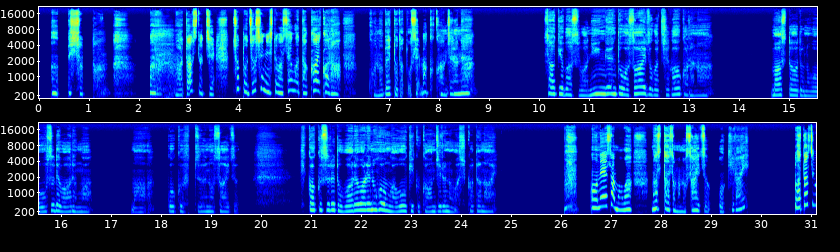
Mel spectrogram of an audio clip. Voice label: 双子サキュバスのW催淫耳舐め, ASMR; 【悪魔儀式・耳舐め】

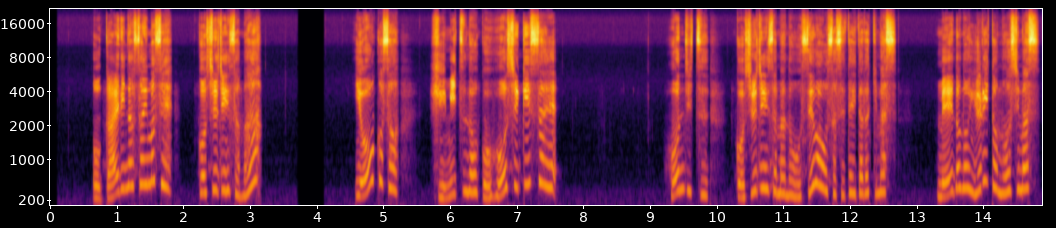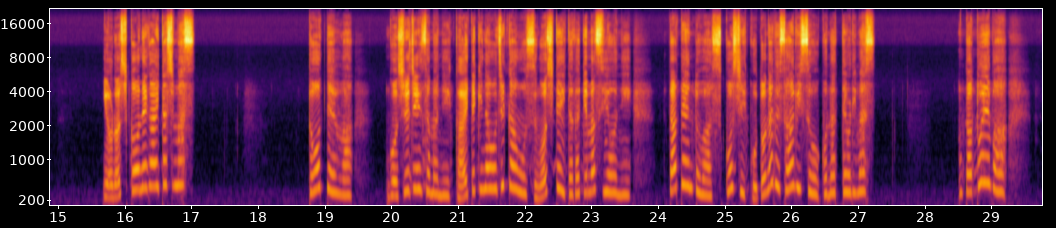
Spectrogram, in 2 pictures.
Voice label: ボイスのみ; 秘密のご奉仕喫茶～小悪魔メイドの搾精サービス～

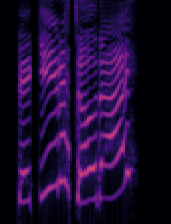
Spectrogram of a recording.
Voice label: テキーラ頂戴！！ 大人 OL 中音域

